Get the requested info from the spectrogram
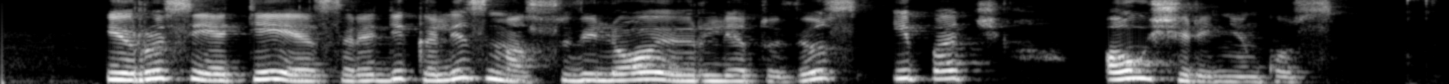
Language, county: Lithuanian, Kaunas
